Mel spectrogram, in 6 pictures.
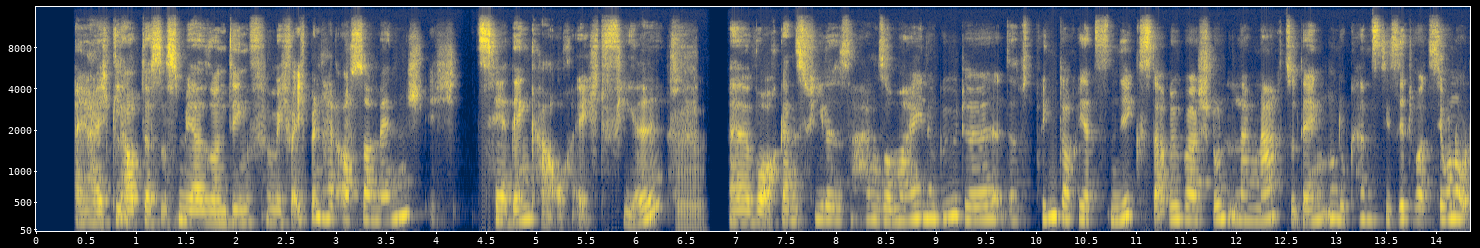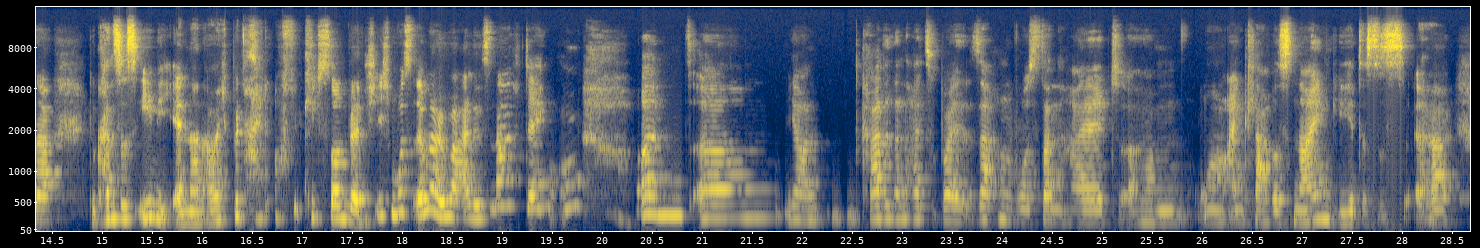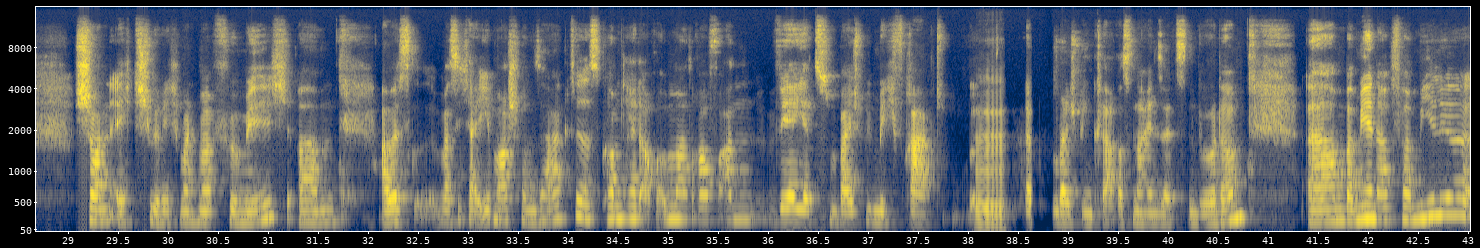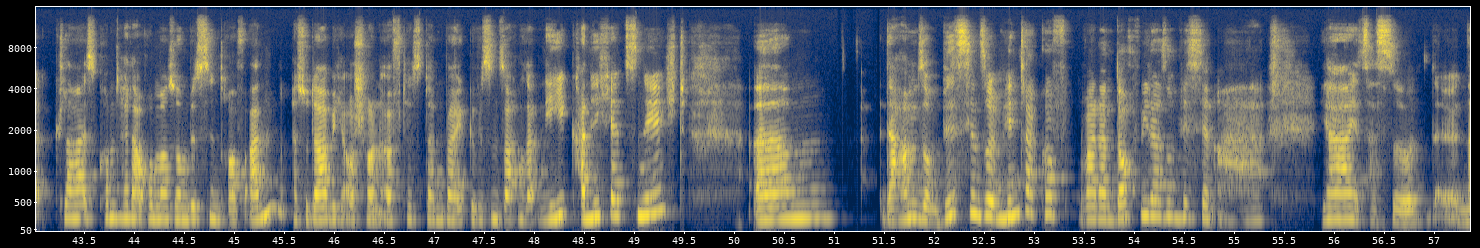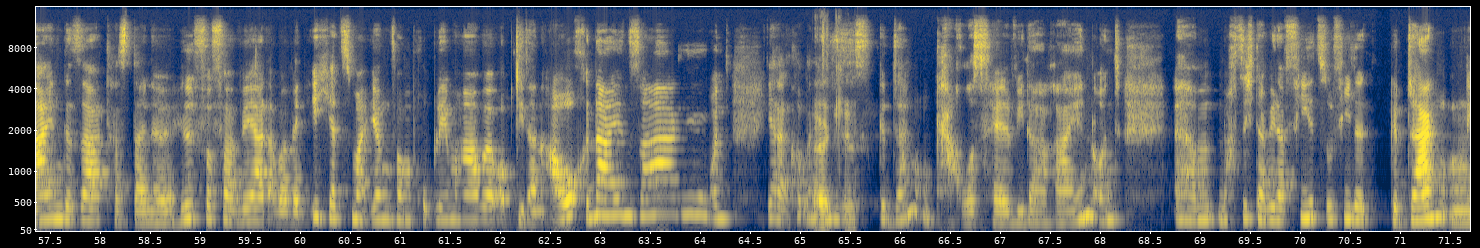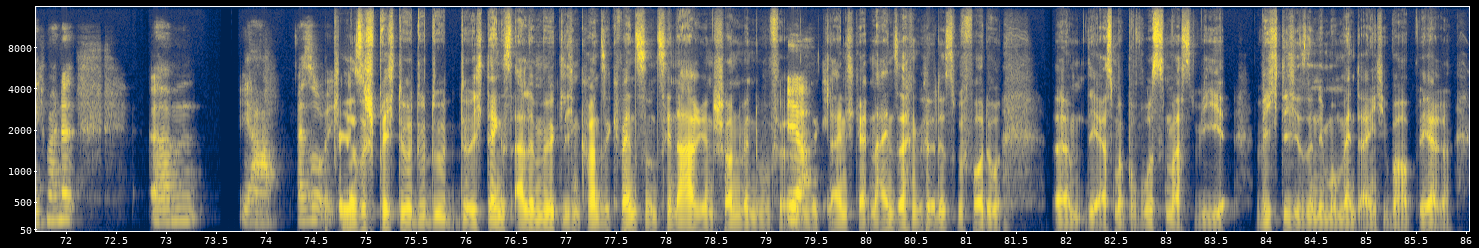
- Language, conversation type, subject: German, advice, Wie kann ich Nein sagen, ohne Schuldgefühle zu haben?
- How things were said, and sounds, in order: put-on voice: "Meine Güte"; laughing while speaking: "halt auch"; unintelligible speech; stressed: "ich"; laughing while speaking: "sagen würdest"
